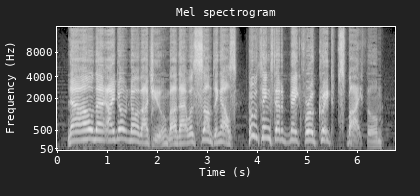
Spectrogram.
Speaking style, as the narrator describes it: Audience shouts

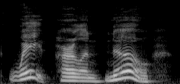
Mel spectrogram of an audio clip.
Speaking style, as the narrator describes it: cried

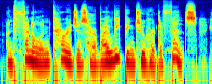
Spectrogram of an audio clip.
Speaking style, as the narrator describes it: he added in a mutter

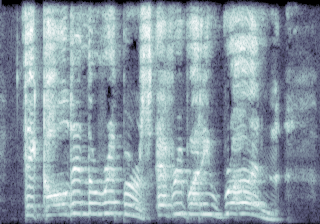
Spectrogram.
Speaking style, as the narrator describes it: I'm going to shout over the banister

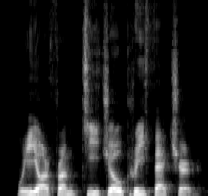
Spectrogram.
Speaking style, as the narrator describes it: Yang Xiong answered

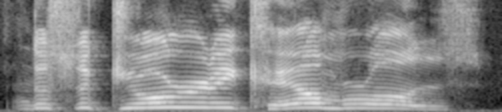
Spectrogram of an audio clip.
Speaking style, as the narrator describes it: yelled Markus

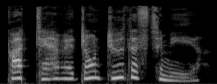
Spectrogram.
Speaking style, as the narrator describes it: Alik hisses

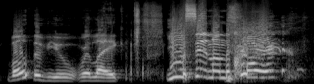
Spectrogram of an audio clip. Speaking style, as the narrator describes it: They yelled at me

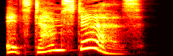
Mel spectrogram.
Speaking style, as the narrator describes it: she asked, her voice full of wonder

